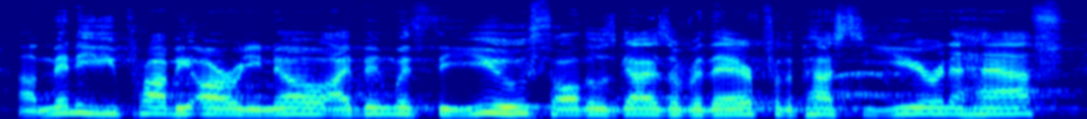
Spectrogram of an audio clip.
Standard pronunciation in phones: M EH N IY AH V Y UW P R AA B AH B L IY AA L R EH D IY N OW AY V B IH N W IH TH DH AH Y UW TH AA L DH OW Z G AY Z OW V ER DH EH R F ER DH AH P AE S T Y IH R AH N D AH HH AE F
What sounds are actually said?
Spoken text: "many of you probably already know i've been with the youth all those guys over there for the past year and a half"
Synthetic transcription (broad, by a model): M EH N IY AH V Y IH P R AA B AH B L IY L R EH D IY N OW AY V B IH N W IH DH AH Y UW TH AA L DH OW Z G AY Z OW V ER DH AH R F ER DH AH P AE S T Y IH R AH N AH HH AE F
